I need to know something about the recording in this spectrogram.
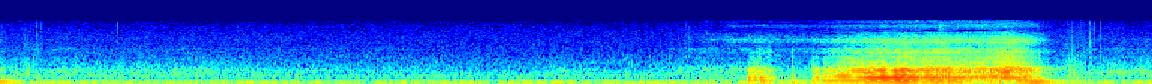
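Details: Snoring sound recorded with the SnoreLab smartphone app.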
